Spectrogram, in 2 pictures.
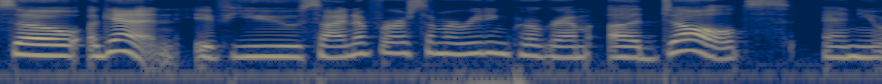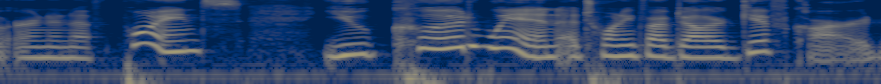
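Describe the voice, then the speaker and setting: A woman's medium-pitched, unremarkable speaking voice, fairly slow with lively intonation, on a very clean recording with a silent background. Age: 30s. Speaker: librarian and podcast host. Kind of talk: community announcements podcast.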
